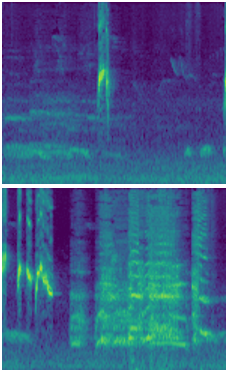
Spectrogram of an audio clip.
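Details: Red-whiskered bulbul showing its song phrasing: a single sharp high note, then a quick series of bright, falling whistled chirps, followed by a longer, fuller and buzzier warbled passage that builds in loudness.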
